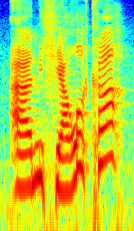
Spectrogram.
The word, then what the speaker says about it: Angelica: Do they actually pronounce Angelica like Anhelica? Is that Is that real? I don't think I've ever heard it pronounced that way. Yes.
